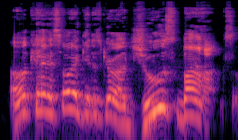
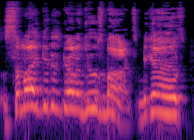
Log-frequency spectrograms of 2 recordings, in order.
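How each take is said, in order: First: Said in the usual way. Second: "Somebody" punched higher on the repeat; mocking emphasis on "Somebody" in the repeat. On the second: Shown as a demonstration. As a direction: hit "Somebody" harder the second time.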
